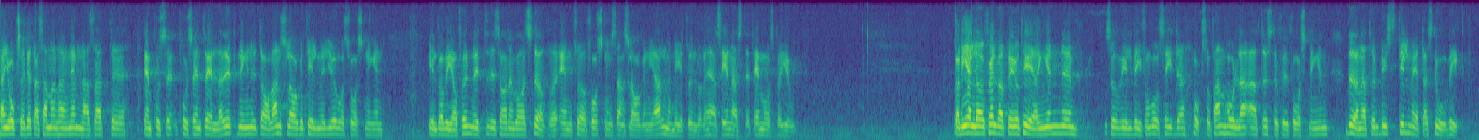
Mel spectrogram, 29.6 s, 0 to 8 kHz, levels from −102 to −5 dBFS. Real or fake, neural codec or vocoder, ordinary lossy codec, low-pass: real; none; Opus, 16 kbps; 7.2 kHz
